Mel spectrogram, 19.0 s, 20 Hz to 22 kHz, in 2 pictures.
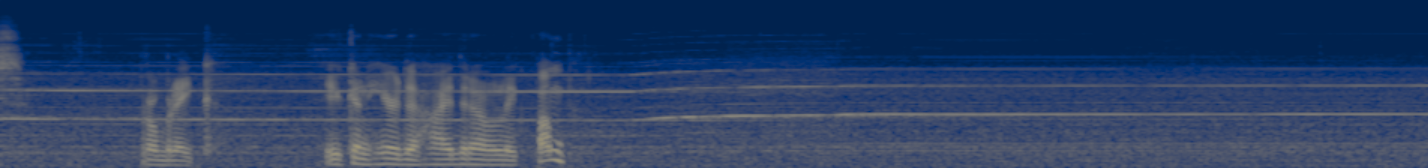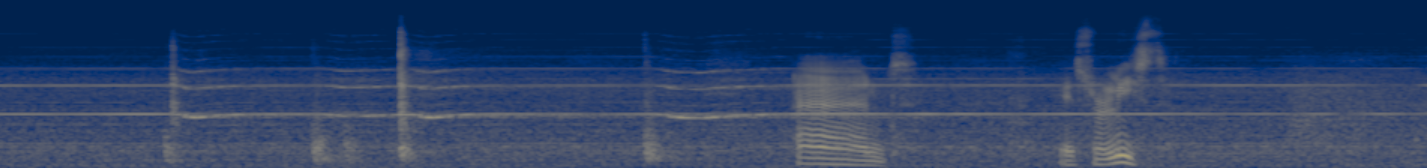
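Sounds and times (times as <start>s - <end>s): hydraulic pump whining: 0.0s - 19.0s.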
